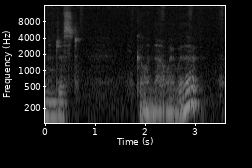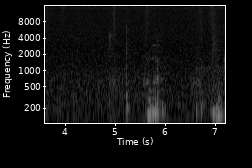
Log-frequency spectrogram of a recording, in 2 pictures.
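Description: A felt-tip marker scratches softly on paper.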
